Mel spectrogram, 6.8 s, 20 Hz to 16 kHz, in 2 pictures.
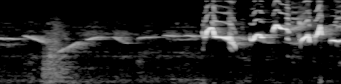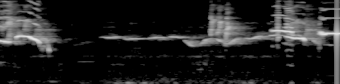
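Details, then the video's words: Prize-winning Oriental magpie-robin, first place at a singing contest: a soft drawn whistle, then a rapid series of loud rich whistled notes, a short pause, and another sweet whistled phrase building again. "Burung kacer mas Pentiel juara 1"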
